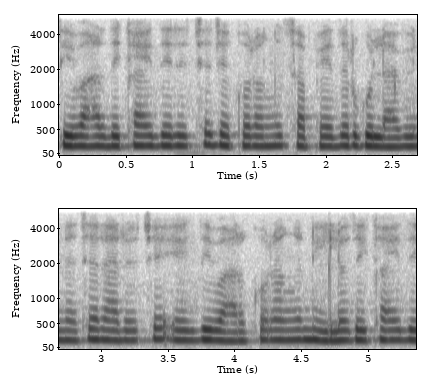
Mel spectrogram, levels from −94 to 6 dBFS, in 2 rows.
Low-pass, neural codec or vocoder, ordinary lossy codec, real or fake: 5.4 kHz; none; none; real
